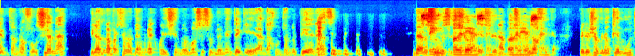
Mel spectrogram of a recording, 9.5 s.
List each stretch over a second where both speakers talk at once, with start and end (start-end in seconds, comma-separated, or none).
6.3-8.3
